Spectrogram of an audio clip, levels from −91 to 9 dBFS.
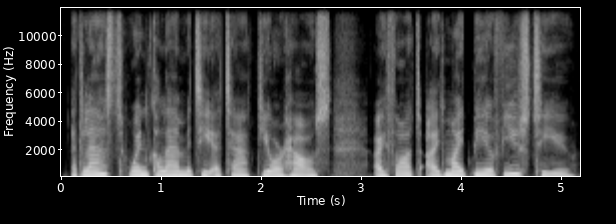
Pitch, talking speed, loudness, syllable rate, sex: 235 Hz, 185 wpm, -16 LUFS, 5.2 syllables/s, female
